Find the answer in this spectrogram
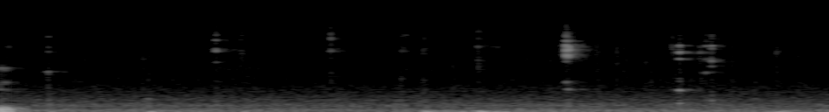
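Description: Faint computer keyboard keystrokes, a few scattered clicks through otherwise near silence as text is typed.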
